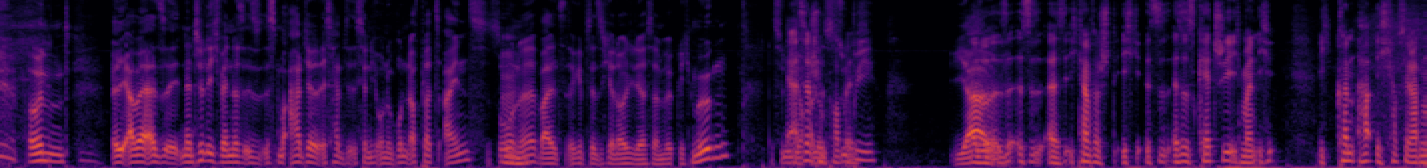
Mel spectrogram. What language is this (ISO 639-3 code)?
deu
